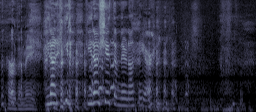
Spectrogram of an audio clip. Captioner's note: laughing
